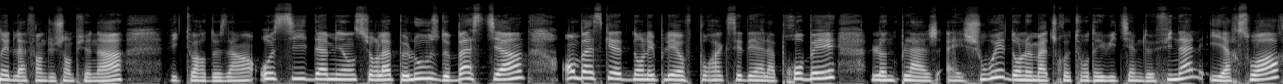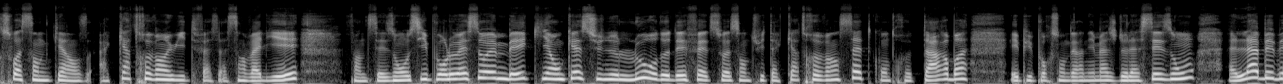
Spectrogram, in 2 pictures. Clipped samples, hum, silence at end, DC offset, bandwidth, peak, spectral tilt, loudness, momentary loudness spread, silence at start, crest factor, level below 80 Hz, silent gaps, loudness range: under 0.1%; none; 0 s; 1%; 16 kHz; 0 dBFS; -6 dB/octave; -13 LUFS; 9 LU; 0 s; 12 dB; -46 dBFS; none; 3 LU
